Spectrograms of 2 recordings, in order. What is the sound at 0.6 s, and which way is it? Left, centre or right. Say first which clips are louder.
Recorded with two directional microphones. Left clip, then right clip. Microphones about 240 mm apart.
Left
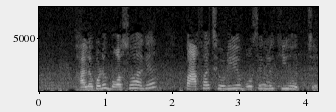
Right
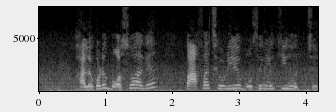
Speech: right 1 dB; centre.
